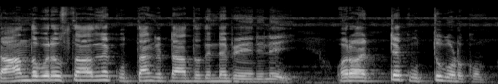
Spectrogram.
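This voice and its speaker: A man with a fairly high voice speaks in a Malabar accent. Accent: Malabar Malayalam. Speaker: religious YouTuber. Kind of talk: polemical commentary. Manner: animated.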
